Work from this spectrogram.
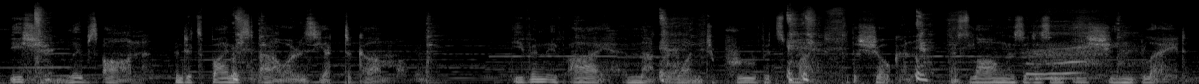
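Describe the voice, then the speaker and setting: A deep, grave ancient male spirit of a blade, speaking in formal, archaic phrases over prominent music. He is proud yet repentant, in dramatic game style.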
